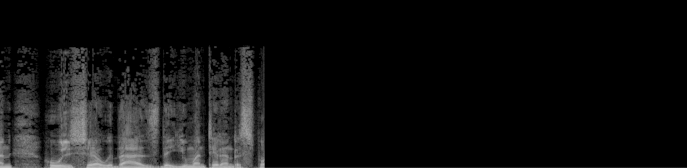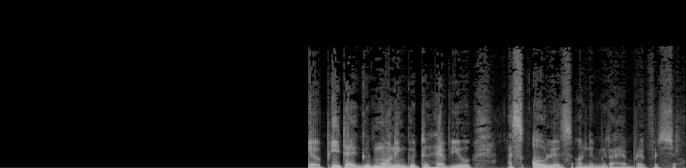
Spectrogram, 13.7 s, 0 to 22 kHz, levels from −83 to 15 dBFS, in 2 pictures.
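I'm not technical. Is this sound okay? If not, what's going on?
No. From 2.65 to 9.97 seconds there is an audio dropout to a faint residue. The sound cuts off abruptly, leaving over seven seconds of nothing but a very quiet mains hum, then snaps back mid-flow. That leftover hum is the clue: the connection after the break stayed live while the actual sound went missing, likely a lost source or loose link. A natural pause or fade-out would ease in and leave silence, not hum.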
